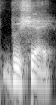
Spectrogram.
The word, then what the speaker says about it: Boucher: It's Boucher, like Bobby Boucher in the Water Boys.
